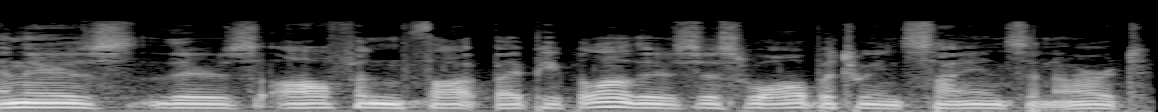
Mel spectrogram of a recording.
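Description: The man's voice is fairly low in pitch, with a dark, mellow tone. He keeps a moderate pace with ordinary pitch variation. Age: 50s. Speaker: bow maker. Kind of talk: radio interview, casual conversation. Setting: radio studio.

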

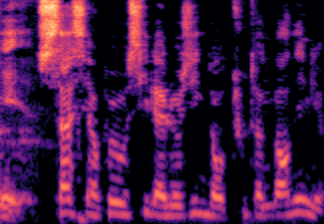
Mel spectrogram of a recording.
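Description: This man's voice sits fairly high and is somewhat breathy, with ordinary pitch variation and a dry, close sound with no echo. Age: 30s. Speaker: head of people at a robotics company. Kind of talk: casual panel discussion.

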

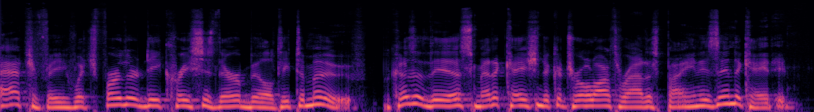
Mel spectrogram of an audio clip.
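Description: A man speaks at a high pitch with a dark, mellow tone. His pace is very fast, with ordinary pitch variation. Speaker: veterinarian. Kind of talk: scripted radio segment.

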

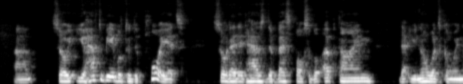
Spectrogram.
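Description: A man's dark, mellow, somewhat breathy voice at a medium pitch, moderate in pace, with ordinary pitch variation. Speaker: FileMaker consultant and conference speaker. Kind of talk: casual interview chat.

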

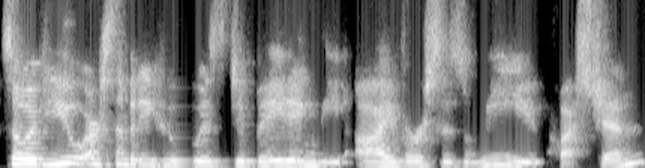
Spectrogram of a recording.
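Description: With a normal speaking voice, a woman speaks at medium pitch and ordinary pitch variation. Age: 30s. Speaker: podcast host, business coach. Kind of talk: casual chat.

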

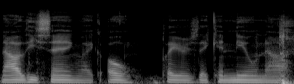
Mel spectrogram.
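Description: On a very clean recording with a silent background, a man with a normal speaking voice talks at a moderate pace, fairly low in pitch and with fairly even intonation. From Detroit, Michigan. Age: 20s. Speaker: intern, college student. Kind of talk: casual chat.

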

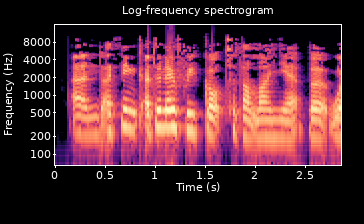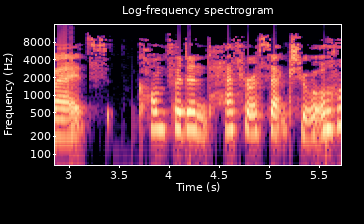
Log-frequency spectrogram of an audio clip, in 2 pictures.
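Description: Spoken with a British accent at a moderate pace, the voice shows ordinary pitch variation. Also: woman, high pitch for a woman. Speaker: actress. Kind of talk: casual chat.

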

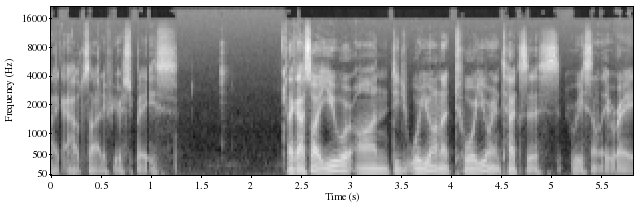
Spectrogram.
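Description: A man's fairly quick speech with lively intonation and vocal fry. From Zimbabwe. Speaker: podcast host. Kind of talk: casual interview.

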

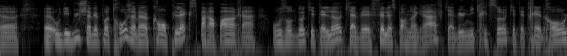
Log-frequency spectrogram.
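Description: Here a man talks at a moderate pace in a plain, everyday voice, medium in pitch, with ordinary pitch variation. The recording is very clean, with a silent background. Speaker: radio host and comedian. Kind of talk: casual interview.

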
